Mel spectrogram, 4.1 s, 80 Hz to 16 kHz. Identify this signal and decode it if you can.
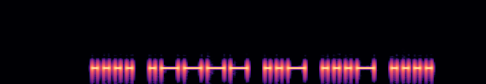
Morse code, heard as a keyed tone, about 25 wpm, 700 Hz. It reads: H1UVH
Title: Five Challenging Letter-Number Combinations 25wpm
